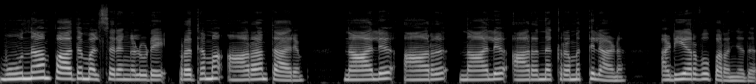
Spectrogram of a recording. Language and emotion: Malayalam, neutral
